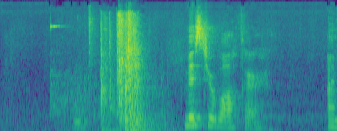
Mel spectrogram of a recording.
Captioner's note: door closes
